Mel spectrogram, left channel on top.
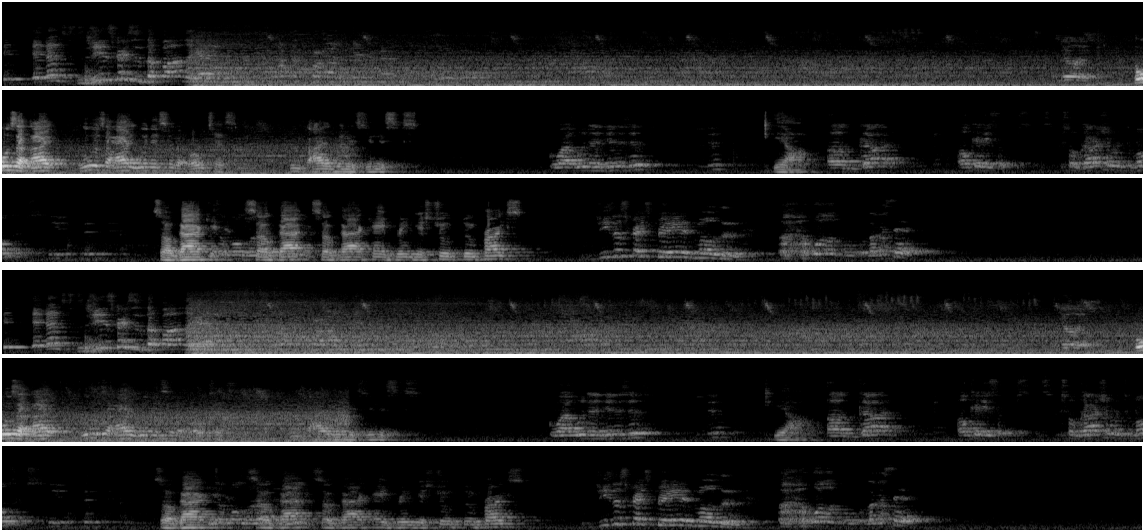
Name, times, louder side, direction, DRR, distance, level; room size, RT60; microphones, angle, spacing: voice 1, 0.0-2.3 2.7-4.8 18.5-18.6 23.3-23.7 28.6-30.2, right 1 dB, 5° right, -2 dB, 0.6 m, -38 dB
sound 1, 1.8-14.9, right 3 dB, 50° right, 0.3 m, -38 dB
voice 2, 10.4-10.9 16.9-17.9 19.7-20.4 21.0-23.2 25.0-26.0 30.6-32.0, left 1 dB, 80° right, 1 dB, 0.8 m, -38 dB
voice 3, 11.3-13.9 14.3-15.5 19.1-19.4 24.3-25.0 25.4-28.0, left 3 dB, 65° left, 7 dB, 0.4 m, -28 dB
2.9 x 2.0 x 2.9 m, 0.66 s
head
